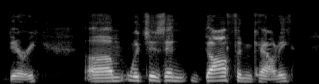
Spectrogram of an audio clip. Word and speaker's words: Dauphin: um which is in dauphin county i know the french pronunciation is the dauphine it's the king but but here we say dauphin and then he begins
